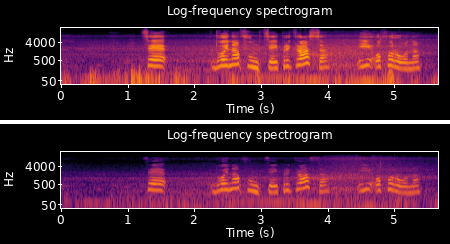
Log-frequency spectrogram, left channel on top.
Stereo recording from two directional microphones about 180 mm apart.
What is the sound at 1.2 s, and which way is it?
Speech, 5° left (ahead or behind).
